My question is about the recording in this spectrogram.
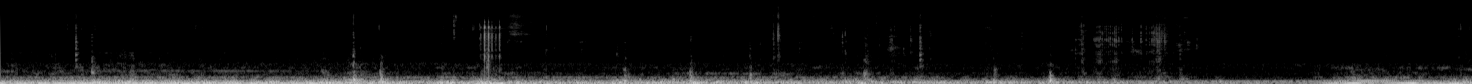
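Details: Nissan Qashqai 1.2 after fixing a rattling, buzzing noise: steady low engine rumble with no rattle or buzz on top, smooth and even; running normally.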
